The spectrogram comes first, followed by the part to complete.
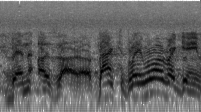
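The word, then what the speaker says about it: Gazzara: it Ben gazar if you were Italian you would have known that you don't pronounce the G that's right Ben azaro back to play more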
